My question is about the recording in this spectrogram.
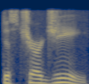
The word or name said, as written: dischargee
